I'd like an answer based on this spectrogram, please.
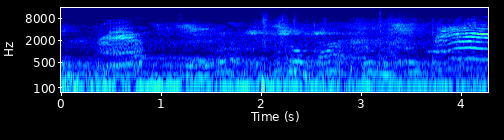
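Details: Hungry stray mother cat in Morocco pleading for food to nurse her kittens; a short meow near the start and a clear rising meow at the end, with soft voices and a low constant hum between.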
